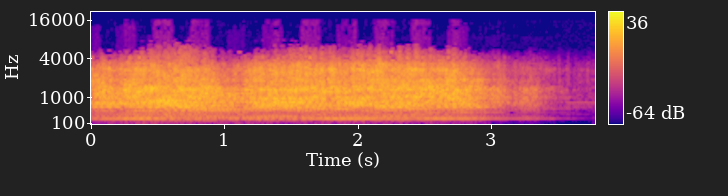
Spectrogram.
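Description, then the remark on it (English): A black propeller airplane flying directly toward the listener drones loudly, a steady rumbling engine roar with a low hum underneath, holding for about three seconds before quickly fading away. No one speaks. “It's a plane, Chuck.”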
